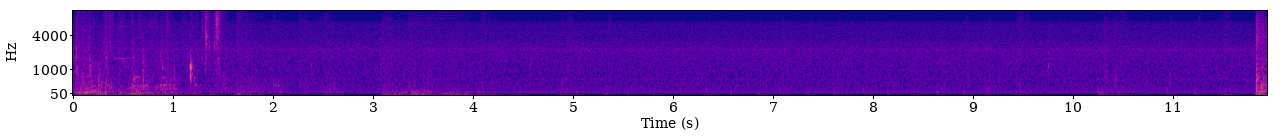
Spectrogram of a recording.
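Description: Footsteps patter across grass.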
